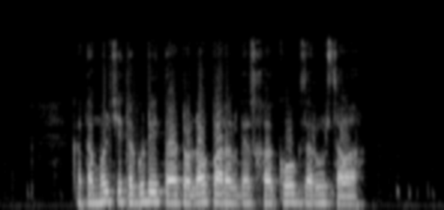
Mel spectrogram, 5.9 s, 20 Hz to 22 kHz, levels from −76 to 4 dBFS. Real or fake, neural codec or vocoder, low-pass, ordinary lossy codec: real; none; 10.8 kHz; Opus, 32 kbps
